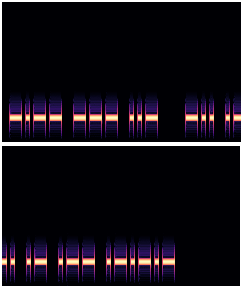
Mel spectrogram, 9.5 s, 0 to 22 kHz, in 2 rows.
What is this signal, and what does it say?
Morse code, heard as a keyed tone, about 16 wpm, 700 Hz. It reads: YOU DRAW.
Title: Sentences from Top 1000 Words - Review Part 1 - 15wpm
